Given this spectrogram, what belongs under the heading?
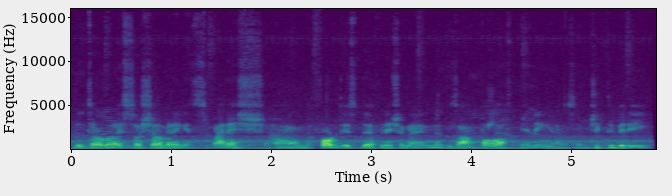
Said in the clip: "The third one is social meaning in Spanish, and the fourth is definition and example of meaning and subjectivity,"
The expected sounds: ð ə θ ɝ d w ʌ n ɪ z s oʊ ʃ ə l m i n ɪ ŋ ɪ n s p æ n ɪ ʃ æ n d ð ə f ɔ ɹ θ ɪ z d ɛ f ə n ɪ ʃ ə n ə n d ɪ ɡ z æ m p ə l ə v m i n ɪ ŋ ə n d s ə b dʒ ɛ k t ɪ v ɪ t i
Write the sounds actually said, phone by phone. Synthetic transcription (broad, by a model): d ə t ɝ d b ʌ l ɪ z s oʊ ʃ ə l m i n ɪ ŋ ɪ n s p æ n ɪ ʃ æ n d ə f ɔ ɹ t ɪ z d ɛ f ə n ɪ ʃ ə n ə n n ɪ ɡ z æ m p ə l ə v m i n ɪ ŋ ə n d s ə b dʒ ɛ k t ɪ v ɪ t i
